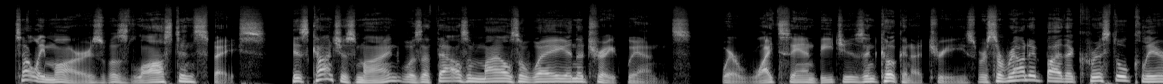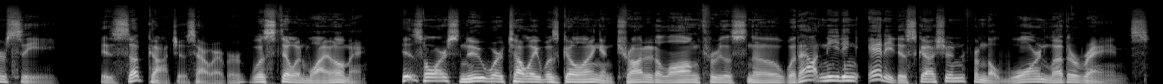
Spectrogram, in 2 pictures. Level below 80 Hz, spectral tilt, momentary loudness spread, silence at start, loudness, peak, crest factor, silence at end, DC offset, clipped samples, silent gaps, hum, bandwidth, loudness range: -44 dBFS; -5.5 dB/octave; 11 LU; 0.15 s; -20 LUFS; -2 dBFS; 18 dB; 0.15 s; under 0.1%; under 0.1%; 2.81-2.87 s, 7.06-7.10 s; none; 17 kHz; 4 LU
